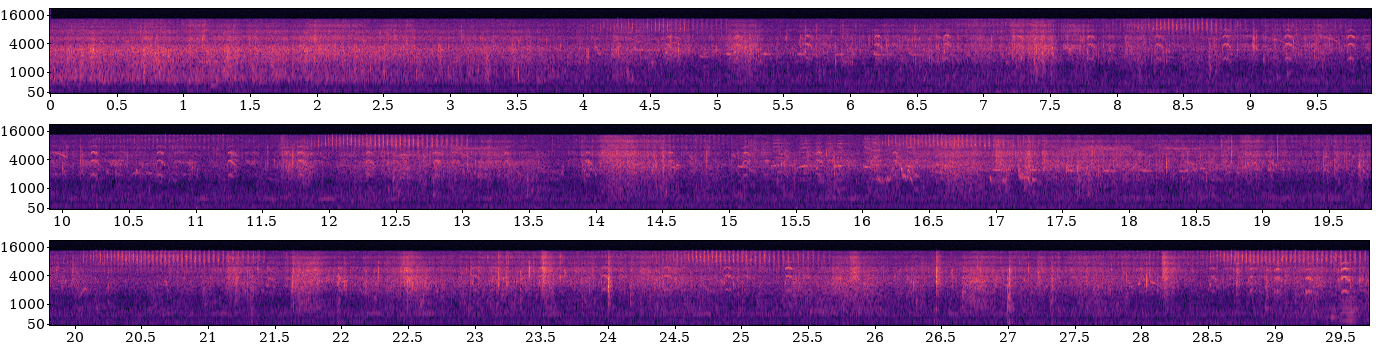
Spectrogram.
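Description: Waterhole ambience: scattered short bird calls over a steady low hum, with a hiss of splashing water that fades over the first few seconds.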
